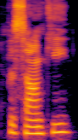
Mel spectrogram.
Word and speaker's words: pysanky: Pysanky? It is number 6 in the Google Suggest list. How to pronounce? Pronunciation. Pysanky. You weren't that far off. You were actually really close.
